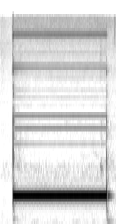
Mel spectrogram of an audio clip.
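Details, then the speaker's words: Penny organ (Arduino, touch sensor, four digitally controlled oscillators) playing a single held note from the first DCO, which has a faint buzzy edge instead of a pure sine; the second oscillator sounds pure. "it doesn't sound quite pure sign now if you press one note of course it's using the first dco digitally controlled oscillator"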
